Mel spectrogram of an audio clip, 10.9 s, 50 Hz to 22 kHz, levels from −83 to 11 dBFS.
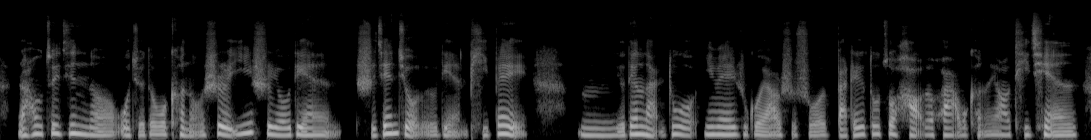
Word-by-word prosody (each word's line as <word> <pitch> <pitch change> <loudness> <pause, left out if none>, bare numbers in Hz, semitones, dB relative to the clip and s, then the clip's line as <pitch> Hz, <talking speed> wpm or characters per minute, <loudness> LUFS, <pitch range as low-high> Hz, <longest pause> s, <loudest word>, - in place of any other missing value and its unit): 然 - - +1
后 230 +3 +2
最 245 +2 +2
近 235 0 +3
呢， 100 - 0
我 195 - -1
觉 100 - -4
得 110 +2 -1
我 110 - +2
可 210 - -2
能 - - -4 0.3
一 240 +7 +2
是 230 -5 +1
有 200 -1 +2
点 100 - +1
时 185 - -5
间 235 +4 +5
久 215 -6 +2
了， - - -8
有 105 - -4
点 100 - -4
疲 195 - -8
惫， 235 -1 +3 0.5
嗯， 190 -1 -2
有 - - 0
点 225 0 +5
懒 195 -3 0
惰。 215 -3 -1
因 215 -1 +1
为 210 -1 +3
如 215 +1 -7
果 105 - -1
要 95 - 0
是 - - -8
说 95 +1 -5
把 180 - 0
这 200 +2 0
个 215 - +2
都 225 +1 -2
做 220 - 0
好 195 -2 -1
的 205 - -3
话， 200 0 -1
我 200 - -6
可 - - -7
能 105 - -7
要 200 - -3
提 205 - -6
前 105 - +1
200 Hz, 270 characters per minute, -25 LUFS, 180-220 Hz, 0.5 s, 间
